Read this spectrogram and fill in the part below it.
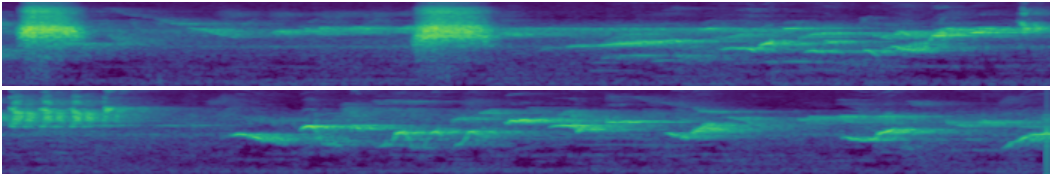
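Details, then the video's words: Morning sunning white-rumped shama pouring out a fast, varied song of bright slurred whistles and chirpy notes, opening after two sharp hissing shushes from a person. "burung murai"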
